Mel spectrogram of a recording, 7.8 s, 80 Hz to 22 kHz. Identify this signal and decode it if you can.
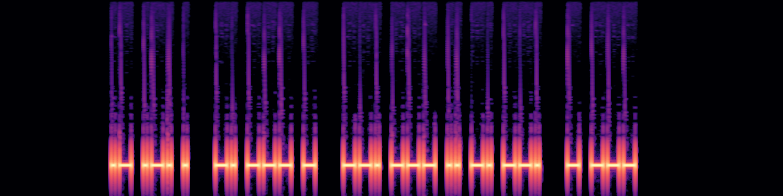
Morse code, heard as a keyed tone, about 32 wpm, 700 Hz. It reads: ARE NOT GOING TO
